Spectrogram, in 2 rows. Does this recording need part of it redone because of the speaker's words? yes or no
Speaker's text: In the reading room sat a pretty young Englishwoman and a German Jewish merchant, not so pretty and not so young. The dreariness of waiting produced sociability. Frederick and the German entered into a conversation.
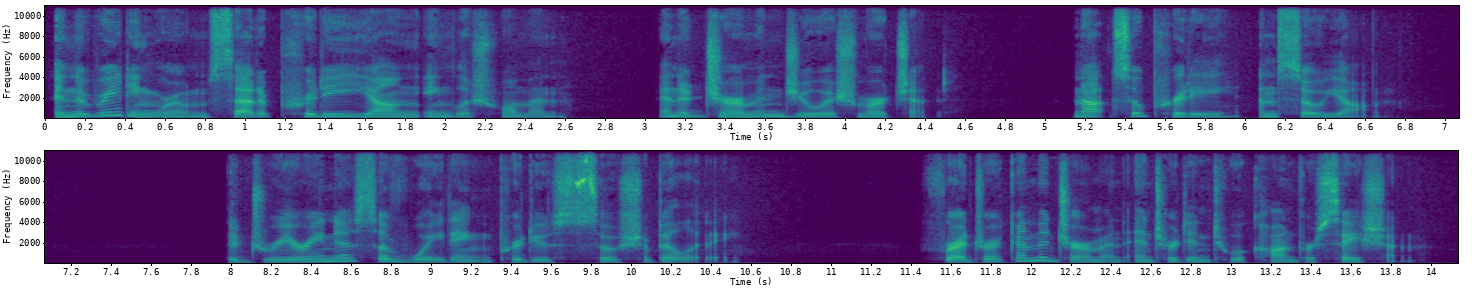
yes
